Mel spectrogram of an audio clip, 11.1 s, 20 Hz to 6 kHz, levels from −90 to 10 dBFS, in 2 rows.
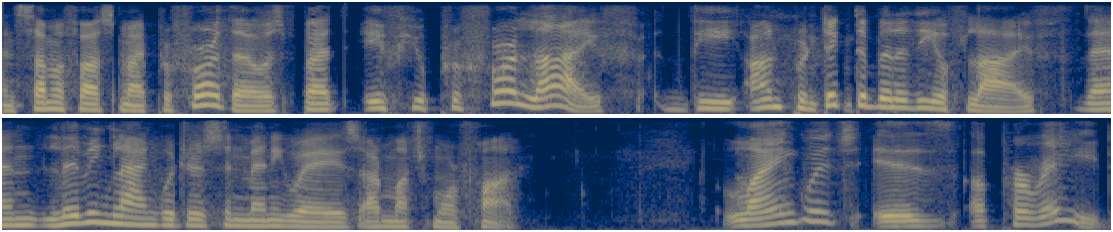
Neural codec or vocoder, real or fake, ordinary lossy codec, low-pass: none; real; AAC, 32 kbps; 5.4 kHz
